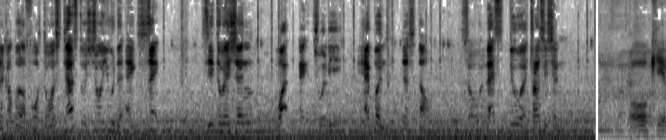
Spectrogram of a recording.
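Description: A man talks calmly inside a car.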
